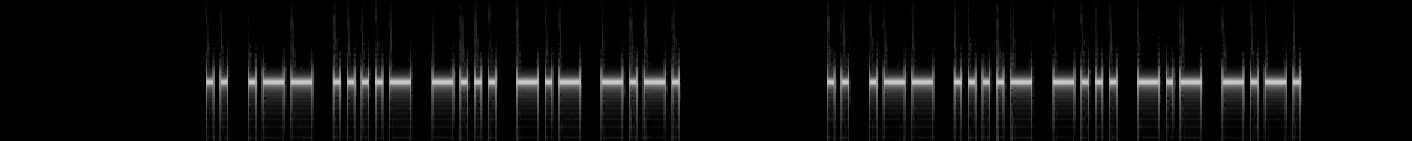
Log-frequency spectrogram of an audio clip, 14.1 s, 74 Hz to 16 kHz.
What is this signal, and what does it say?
Morse code, heard as a keyed tone, about 17 wpm, 700 Hz. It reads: IW4BKC IW4BKC
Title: DXCC-100 Call Signs - 6 Characters - Repeated 2x - 17wpm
